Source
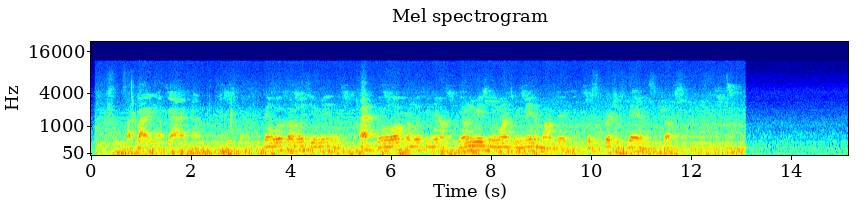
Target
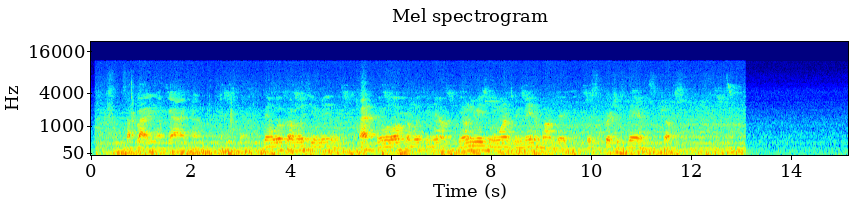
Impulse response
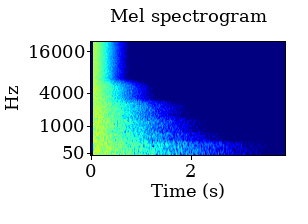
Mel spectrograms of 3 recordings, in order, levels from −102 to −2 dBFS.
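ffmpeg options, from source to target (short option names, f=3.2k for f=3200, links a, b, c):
-af "equalizer=f=210:t=o:w=0.95:g=-7,bandreject=f=50:t=h:w=6,bandreject=f=100:t=h:w=6"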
